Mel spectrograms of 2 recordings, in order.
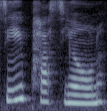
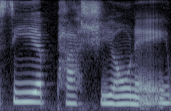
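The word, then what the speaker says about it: Sì Passione: indulge me this is Si Pasion they called it si pacione whenever I was in store I'm sure I'm mispronouncing it it's from Armani Beauty in my head I call it C pacion eau de parfum and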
